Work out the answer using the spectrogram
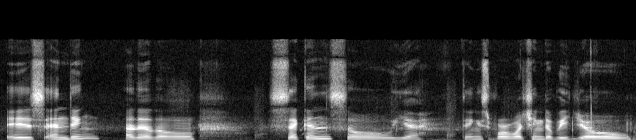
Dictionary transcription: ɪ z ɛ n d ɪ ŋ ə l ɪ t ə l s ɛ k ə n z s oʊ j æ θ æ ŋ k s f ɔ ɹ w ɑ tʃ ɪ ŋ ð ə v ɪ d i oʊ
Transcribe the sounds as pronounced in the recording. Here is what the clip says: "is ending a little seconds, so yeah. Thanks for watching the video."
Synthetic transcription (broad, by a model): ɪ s ɛ n d ɪ ŋ ə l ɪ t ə l s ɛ k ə n s oʊ j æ t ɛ ŋ k s f ɔ ɹ w ɑ tʃ ɪ ŋ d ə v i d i oʊ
